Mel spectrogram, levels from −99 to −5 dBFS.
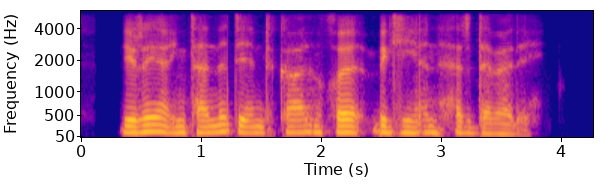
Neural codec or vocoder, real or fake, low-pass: codec, 16 kHz, 0.7 kbps, FocalCodec; fake; 5.4 kHz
